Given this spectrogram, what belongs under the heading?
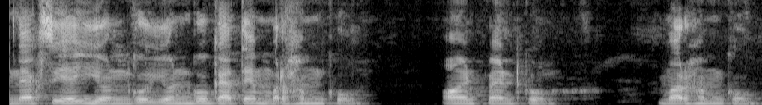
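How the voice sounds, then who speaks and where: A man's voice: fairly high pitch, little pitch movement, a little mellow. A man teaching from a textbook, reading each word aloud and then explaining what it means. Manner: repeats words slowly, explains each term. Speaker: Korean language teacher.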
